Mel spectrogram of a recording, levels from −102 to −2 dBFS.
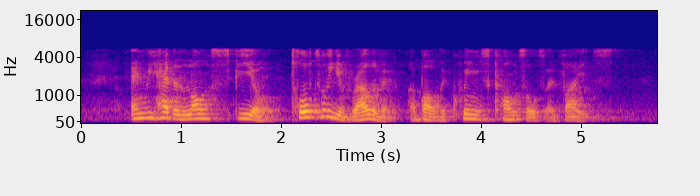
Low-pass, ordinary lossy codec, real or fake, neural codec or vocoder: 5.4 kHz; none; fake; codec, 16 kHz, 4 kbps, FunCodec, trained on Chinese and English, 50 frames a second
